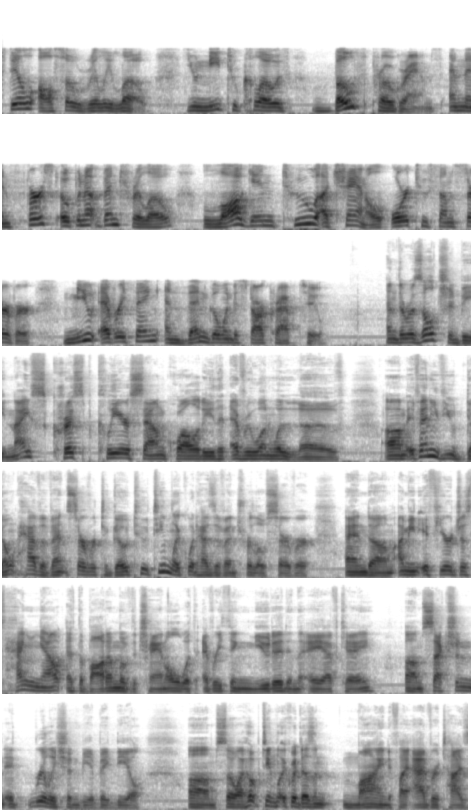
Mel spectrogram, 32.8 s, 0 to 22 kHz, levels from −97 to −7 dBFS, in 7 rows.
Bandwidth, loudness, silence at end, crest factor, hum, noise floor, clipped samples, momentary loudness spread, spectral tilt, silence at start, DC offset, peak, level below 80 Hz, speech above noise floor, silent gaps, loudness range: 18.5 kHz; -27 LUFS; 0 s; 20 dB; none; -56 dBFS; under 0.1%; 9 LU; -6 dB/octave; 0.05 s; under 0.1%; -6 dBFS; -60 dBFS; 29 dB; none; 4 LU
